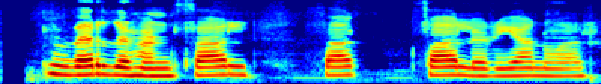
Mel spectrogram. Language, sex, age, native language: Icelandic, male, 8, Icelandic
